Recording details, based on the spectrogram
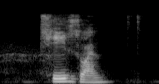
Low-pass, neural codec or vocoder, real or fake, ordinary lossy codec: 10.8 kHz; codec, 44.1 kHz, 1.7 kbps, Pupu-Codec; fake; Opus, 64 kbps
